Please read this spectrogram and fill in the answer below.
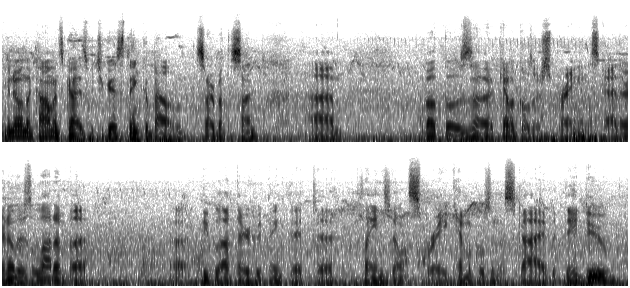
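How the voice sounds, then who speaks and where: In a room with audible echo and noticeable background noise, a man with a very deep, low pitch talks at a very fast pace with lively intonation. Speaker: activist videographer. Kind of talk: walking vlog tour. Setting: outdoors then inside a library. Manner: hesitant, many fillers; keeps voice down indoors.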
